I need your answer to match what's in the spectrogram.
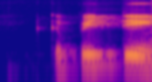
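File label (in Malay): "kepiting", Malay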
